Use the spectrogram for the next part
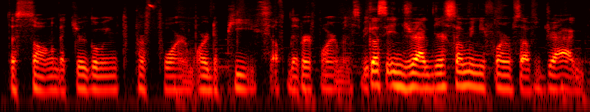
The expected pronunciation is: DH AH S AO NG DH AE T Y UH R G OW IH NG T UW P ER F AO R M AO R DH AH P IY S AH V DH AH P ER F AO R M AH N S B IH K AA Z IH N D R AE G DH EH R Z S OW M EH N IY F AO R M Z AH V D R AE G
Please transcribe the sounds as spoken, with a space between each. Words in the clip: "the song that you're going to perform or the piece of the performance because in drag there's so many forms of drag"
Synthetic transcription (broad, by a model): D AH S AO NG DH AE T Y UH R G OW IH NG T UW P ER F AO R M AO R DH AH P IY S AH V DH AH P ER F AO R M AH N S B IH K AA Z IH N D R AE G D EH R S OW M EH N IY F AO R M S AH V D R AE G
